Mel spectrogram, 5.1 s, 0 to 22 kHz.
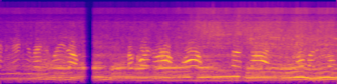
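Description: Race cars run in Class 4 final qualifying at Sturton, with just two cars on track. A steady engine drone sits beneath continuous commentary from someone talking over it.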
